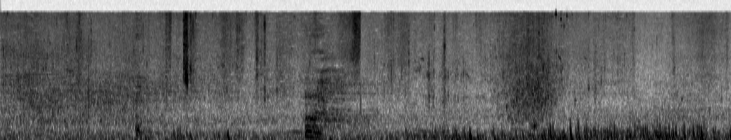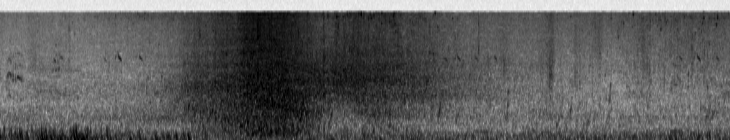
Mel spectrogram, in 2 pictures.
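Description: Outdoor beach ambience: wind rumbling on the phone's microphone over the soft wash of small waves at the shoreline, with a broad swell of noise about ten seconds in.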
